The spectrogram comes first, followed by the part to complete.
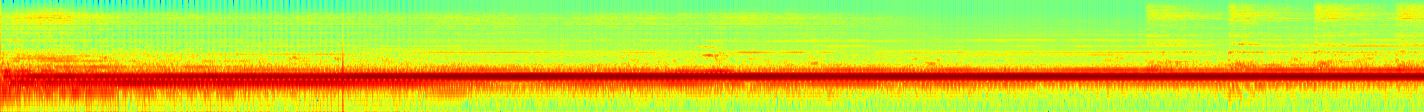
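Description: Amplified electric guitar holding one long sustained note as a loud, steady drone, with a few light clicks in the last few seconds before the band comes in.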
